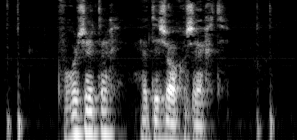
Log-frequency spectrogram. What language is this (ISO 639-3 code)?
nld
